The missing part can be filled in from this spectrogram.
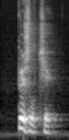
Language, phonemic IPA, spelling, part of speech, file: Dutch, /ˈpʏzəlcə/, puzzeltje, noun, Nl-puzzeltje.ogg
- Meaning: diminutive of puzzel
